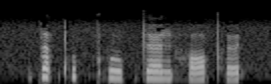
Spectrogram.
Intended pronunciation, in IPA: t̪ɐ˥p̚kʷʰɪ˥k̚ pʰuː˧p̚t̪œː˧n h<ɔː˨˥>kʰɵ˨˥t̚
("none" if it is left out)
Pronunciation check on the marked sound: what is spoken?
ɔː˨˥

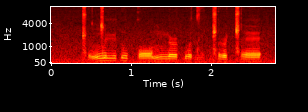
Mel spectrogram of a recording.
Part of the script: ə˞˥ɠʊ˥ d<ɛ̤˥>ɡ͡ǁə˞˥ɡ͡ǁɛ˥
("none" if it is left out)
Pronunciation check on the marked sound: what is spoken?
ɛ̤˥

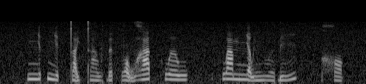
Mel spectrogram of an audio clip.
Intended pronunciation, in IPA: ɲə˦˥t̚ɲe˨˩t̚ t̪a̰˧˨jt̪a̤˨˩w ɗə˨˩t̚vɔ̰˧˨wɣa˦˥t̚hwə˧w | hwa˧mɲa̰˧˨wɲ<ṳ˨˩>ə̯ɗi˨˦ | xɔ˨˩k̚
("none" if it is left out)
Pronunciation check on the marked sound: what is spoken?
ṳ˨˩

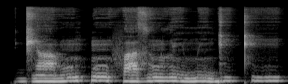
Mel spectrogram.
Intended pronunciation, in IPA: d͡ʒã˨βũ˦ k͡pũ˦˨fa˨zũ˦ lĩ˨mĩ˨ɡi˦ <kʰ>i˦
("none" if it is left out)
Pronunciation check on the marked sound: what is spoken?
kʰ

